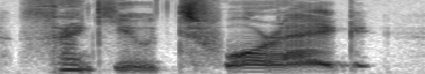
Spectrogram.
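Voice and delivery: very high, pained, squeaky voice. Narrator reads a struck captive's line to the guard, squeaking. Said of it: "he was still able to squeak".

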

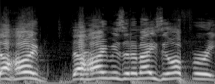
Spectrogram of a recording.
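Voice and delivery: full-volume, loud, high-pitched yelling. Making a video while someone with headphones tells them not to yell: yelling. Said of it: "Don't yell, you don't need to yell".

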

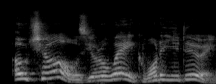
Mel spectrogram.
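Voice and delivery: very high-pitched infomercial sitcom housewife voice. Retelling a blender infomercial done like a sitcom: acting out sitcom-style infomercial wife. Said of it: "the wife comes in, and it's like".

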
